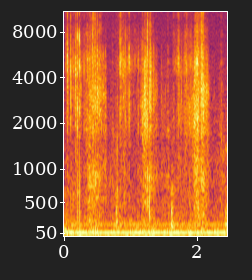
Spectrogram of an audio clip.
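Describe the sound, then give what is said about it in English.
Thin Bible pages rustle and flip in soft, repeated bursts of papery crinkling as a church audience turns to Luke chapter 11, several overlapping turns with a low steady hum beneath. “I hear all those pages rustling.”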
